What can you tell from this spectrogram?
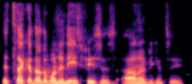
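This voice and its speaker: Young man, excitable, quick talker, bouncy pitch, dry close sound. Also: no echo. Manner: excitable, chatty, trails off while rummaging. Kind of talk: casual chat.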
